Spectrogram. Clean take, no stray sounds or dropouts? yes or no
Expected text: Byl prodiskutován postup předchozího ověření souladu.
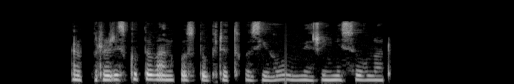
yes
